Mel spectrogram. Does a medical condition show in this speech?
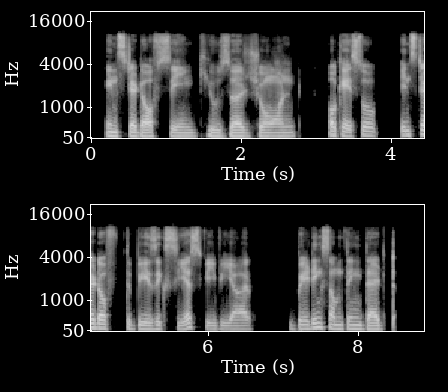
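No.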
